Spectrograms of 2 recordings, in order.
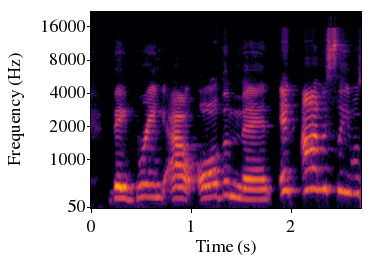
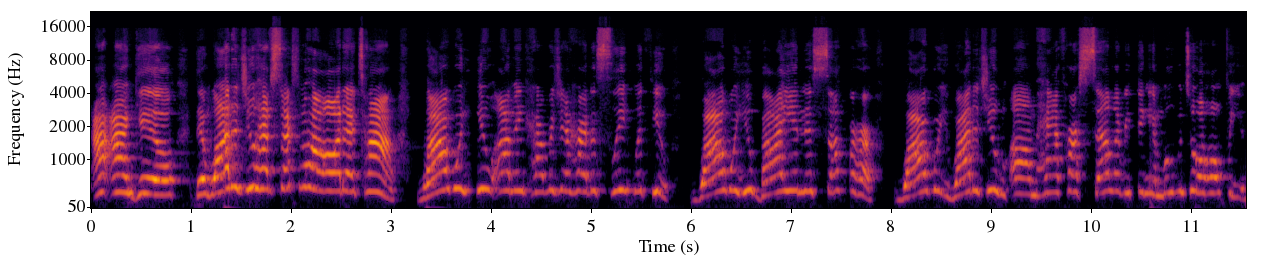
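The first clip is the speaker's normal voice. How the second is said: mock outraged grilling; 6 semitones higher than usual. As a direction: grill him like an angry fan. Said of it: "we would all be like".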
